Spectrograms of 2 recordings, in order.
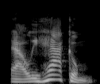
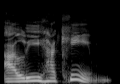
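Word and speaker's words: Ali Hakim: was in the musical they call him Ali hackam but his name was Ali hakeim he was a Salesman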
